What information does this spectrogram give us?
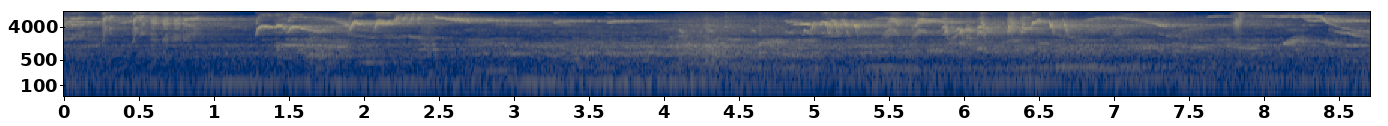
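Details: Orange-headed thrush, a 'teler' singer, delivering a continuous varied song of high whistled phrases, sweeping slurs and chattering trills, loud and unbroken across the whole stretch with no other clear sounds.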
